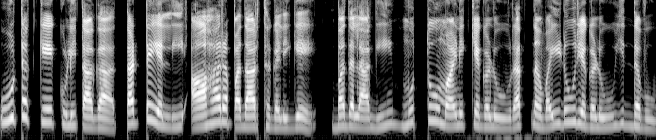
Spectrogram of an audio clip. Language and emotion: Kannada, neutral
